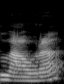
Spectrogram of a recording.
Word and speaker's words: Laura: my name is actually I pronounce it laa because I'm Lithuanian originally uh and yeah happy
